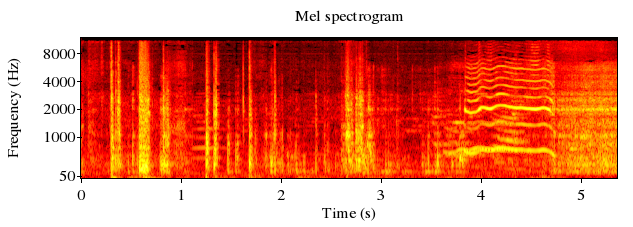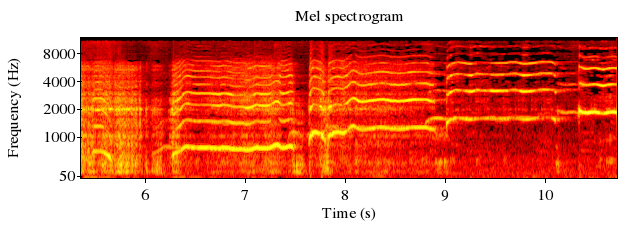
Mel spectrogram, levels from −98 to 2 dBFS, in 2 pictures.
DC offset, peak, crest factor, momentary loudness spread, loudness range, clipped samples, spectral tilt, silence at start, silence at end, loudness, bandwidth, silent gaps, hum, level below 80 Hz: under 0.1%; -8 dBFS; 16 dB; 13 LU; 4 LU; under 0.1%; -2 dB/octave; 0 s; 0 s; -22 LUFS; 11.5 kHz; none; none; -54 dBFS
